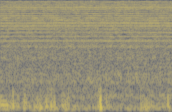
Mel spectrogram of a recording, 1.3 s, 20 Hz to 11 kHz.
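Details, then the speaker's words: 2005 Nissan Armada LE 5.6L V8 idling warm after driving, with a hissy pulsing buzz and a sharp tick from the front of the engine, absent when cold; low oil pressure in gear too; timing chain or guide suggested, unconfirmed. "this is the sound you hear that buzzing sounds like a bad fuel pump but obviously I know the fuel pump is not up front here"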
